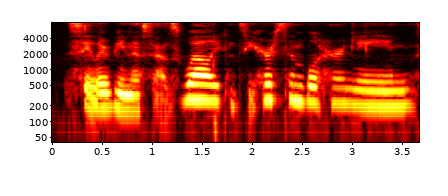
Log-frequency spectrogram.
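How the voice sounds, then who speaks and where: Soft-spoken and dark, mellow in tone, a woman talks with ordinary pitch variation. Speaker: figure collector YouTuber. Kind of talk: product review. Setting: home, late at night.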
